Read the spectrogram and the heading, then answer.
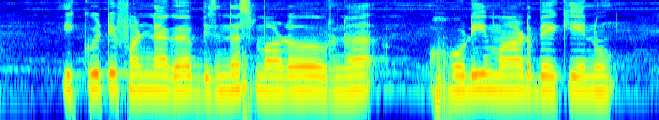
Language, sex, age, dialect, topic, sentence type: Kannada, male, 18-24, Dharwad Kannada, banking, statement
